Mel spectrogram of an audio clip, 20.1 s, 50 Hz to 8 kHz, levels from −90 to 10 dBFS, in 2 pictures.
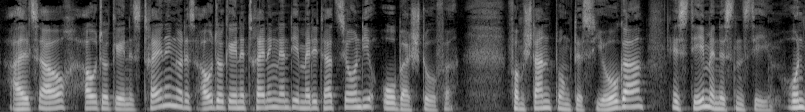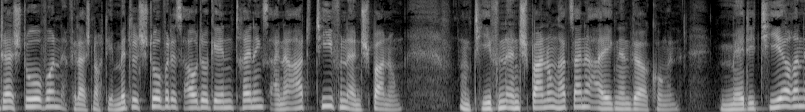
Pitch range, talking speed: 140-180 Hz, 120 wpm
